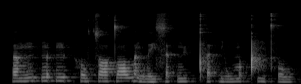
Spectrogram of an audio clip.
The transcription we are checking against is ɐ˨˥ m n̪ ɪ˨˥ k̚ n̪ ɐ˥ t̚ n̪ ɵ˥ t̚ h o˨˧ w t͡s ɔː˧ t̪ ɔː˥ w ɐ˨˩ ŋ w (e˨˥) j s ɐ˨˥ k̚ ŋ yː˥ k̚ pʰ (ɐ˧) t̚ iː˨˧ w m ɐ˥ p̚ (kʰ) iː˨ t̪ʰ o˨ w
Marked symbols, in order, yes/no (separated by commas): no, yes, yes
